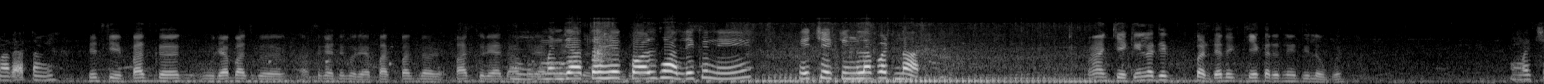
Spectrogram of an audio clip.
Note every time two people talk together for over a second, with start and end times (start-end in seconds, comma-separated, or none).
none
